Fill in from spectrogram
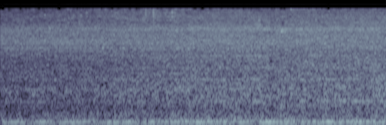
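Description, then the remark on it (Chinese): A large truck rumbles past two people walking side by side toward Qingzhou Bridge, its deep, steady engine drone holding for a couple of seconds with a low hum throughout and no voices. “两个人朝着青州桥并肩走去，一辆大卡车驶过他们身旁。”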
